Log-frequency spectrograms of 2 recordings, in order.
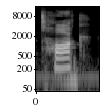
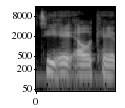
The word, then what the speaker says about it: Tauck: We've got a landbased uh talk uh which is not talk t a l k that is talk I can't I don't know if I pronounce it correctly.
